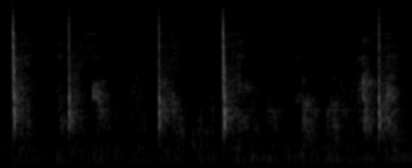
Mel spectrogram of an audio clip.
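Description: A computer mouse clicking, about five sharp single clicks at uneven intervals, against near silence.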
